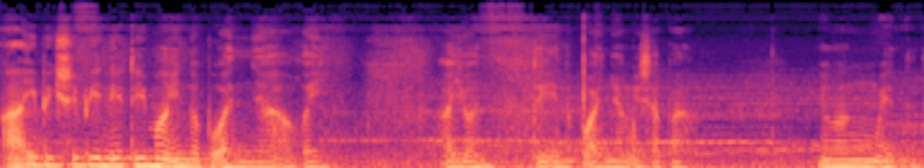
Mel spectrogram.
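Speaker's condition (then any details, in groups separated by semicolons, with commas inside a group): No condition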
